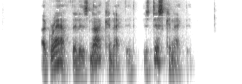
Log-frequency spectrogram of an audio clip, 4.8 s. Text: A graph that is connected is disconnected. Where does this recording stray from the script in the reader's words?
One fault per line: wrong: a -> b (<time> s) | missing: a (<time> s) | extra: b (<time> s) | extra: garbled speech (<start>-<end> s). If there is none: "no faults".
extra: not (1.8 s)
